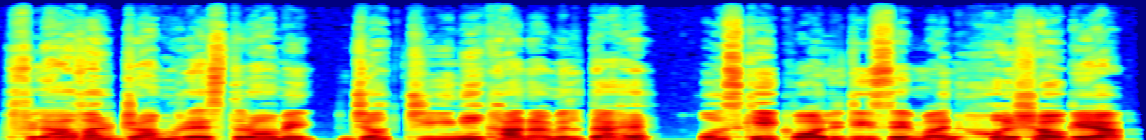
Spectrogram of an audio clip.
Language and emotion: Hindi, happy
